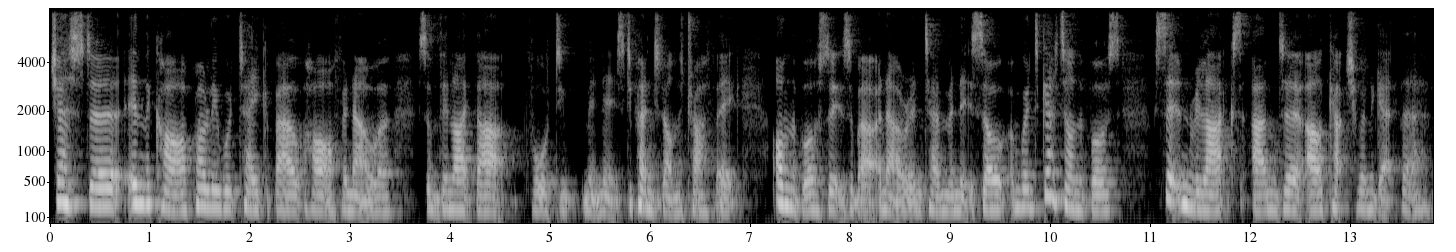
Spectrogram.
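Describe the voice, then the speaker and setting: A woman speaks at a moderate pace with a fairly low pitch and vocal fry. Her pitch variation is ordinary. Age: 60s. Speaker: lifestyle vlogger, retiree. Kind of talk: casual vlog chat to camera. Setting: outdoors in a busy city street. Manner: chatty, with frequent fillers.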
